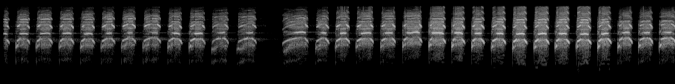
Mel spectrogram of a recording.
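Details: Osprey defending its nest, recorded on 31 August 2021 by a nest camera: an unbroken run of high, sharp whistled notes, each slightly arched, about two per second-plus, with one brief break near the middle.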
